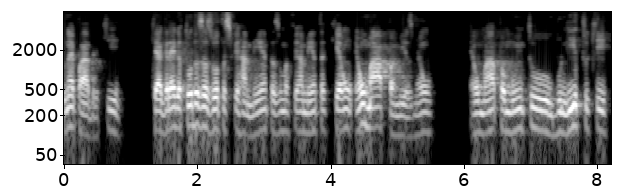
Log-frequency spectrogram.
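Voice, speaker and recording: A man hosting a live stream, enthusiastic and a bit halting, with many fillers. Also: mid-range voice, darkish tone. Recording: long reverb.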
